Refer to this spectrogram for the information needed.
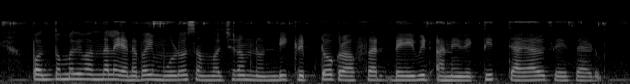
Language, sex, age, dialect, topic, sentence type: Telugu, female, 18-24, Southern, banking, statement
